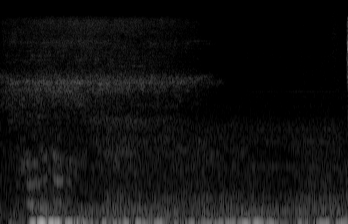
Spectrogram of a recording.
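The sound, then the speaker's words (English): One long, airy breath drawn in through the nose as part of a breathing exercise, with a soft hiss that tapers off after about a second and a half into near quiet. “Breathe in with the nose with me.”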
